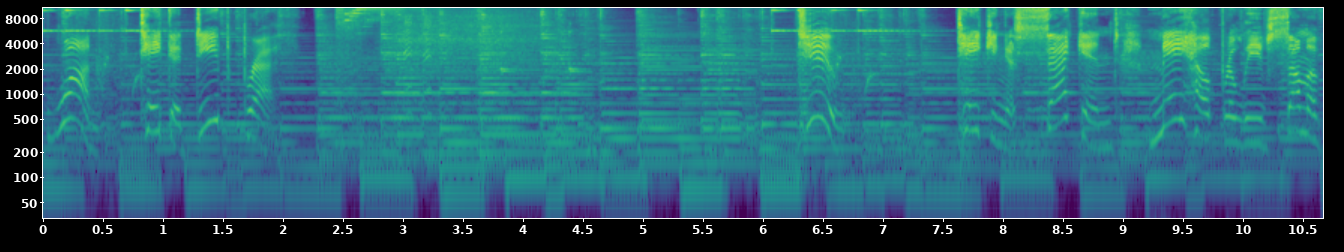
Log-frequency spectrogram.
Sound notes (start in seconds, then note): 3.3 inhaling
